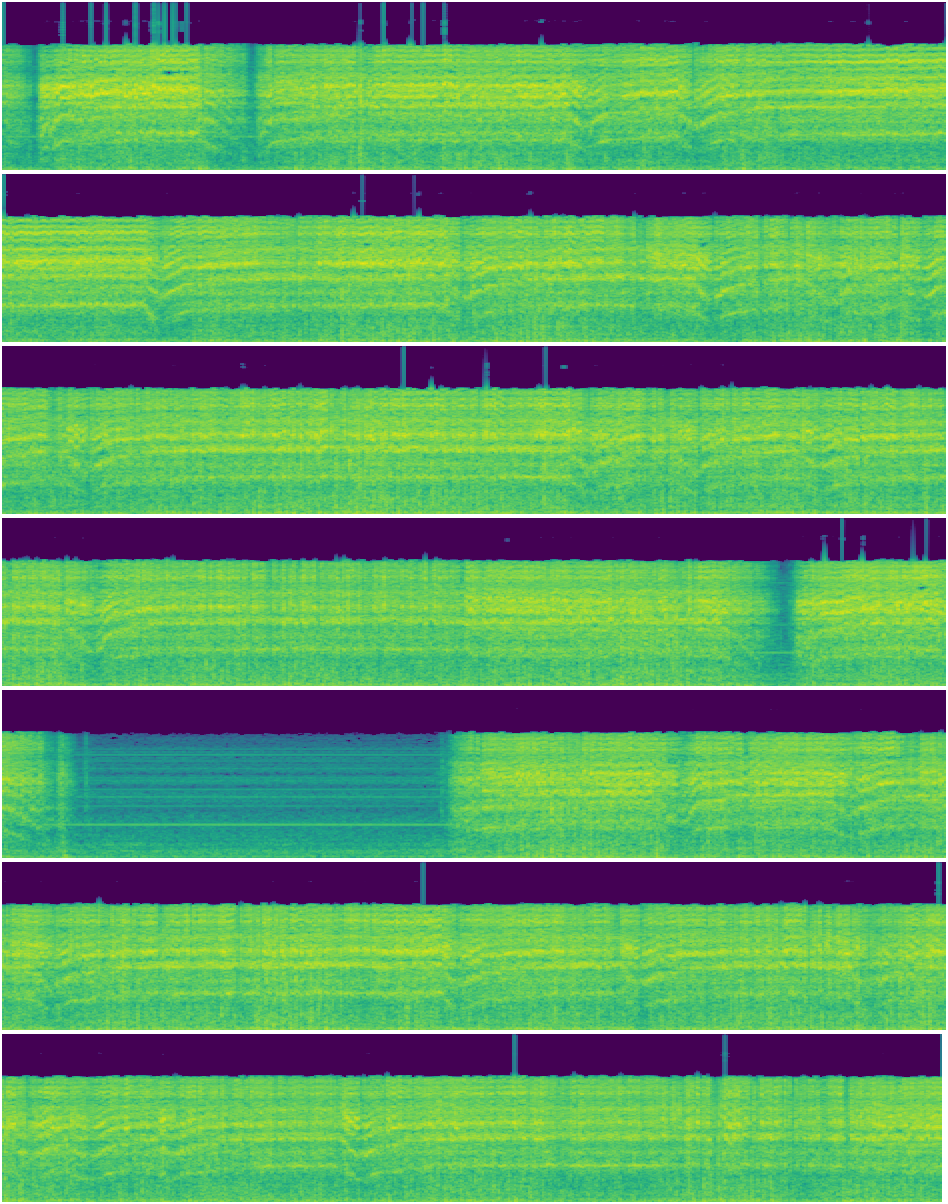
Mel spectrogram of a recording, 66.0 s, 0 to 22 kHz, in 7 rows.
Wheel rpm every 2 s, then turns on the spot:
140, 140, 210, 190, 210, 200, 220, 210, 200, 180, 220, 230, 200, 190, 190, 230, 220, 180, 130, 10, 0, 130, 180, 190, 220, 220, 210, 220, 190, 210, 210, 230, 230.
none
